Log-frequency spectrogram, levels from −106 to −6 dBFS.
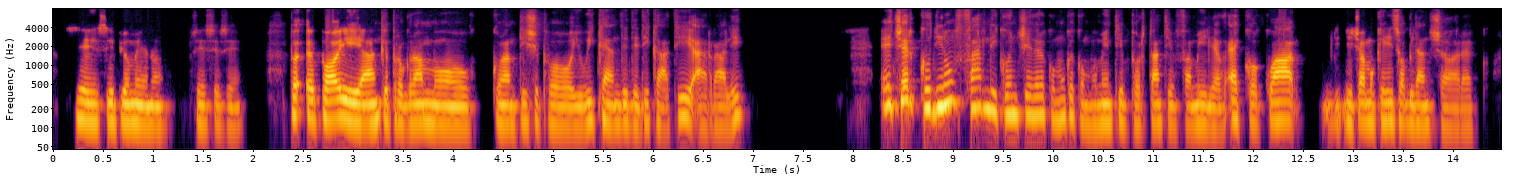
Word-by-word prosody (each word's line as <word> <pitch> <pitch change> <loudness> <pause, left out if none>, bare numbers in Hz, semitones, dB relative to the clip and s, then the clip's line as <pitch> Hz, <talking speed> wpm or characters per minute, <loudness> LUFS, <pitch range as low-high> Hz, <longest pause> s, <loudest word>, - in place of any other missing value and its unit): Sì, 125 -3 0
sì, 125 +1 -2
più 125 +1 0
o - - +2
meno. 110 -2 0 0.2
Sì, 120 - -7
sì, 115 +1 -10
sì. 105 -2 -10 0.5
Po - - +3 0.2
poi 135 -2 +7
anche 120 +3 +4
programmo 115 -3 0
con 115 - -2
anticipo 115 -1 -3
i 110 - -3
weekend 120 0 -2
dedicati 120 +5 -4
a 105 - 0
rally 110 +9 -5 1.4
e 225 +2 +2
cerco 225 -1 +3
di 205 - +4
non 250 +4 +7
farli 205 -5 -1
coincidere 160 -1 -1
comunque 145 +1 -6
con 120 -4 -9
momenti 120 +2 -3
importanti 120 +1 -5
in 115 - -7
famiglia. 110 -2 -4
Ecco, 125 -4 -2
qua 130 +3 +5 0.2
di - - -12
diciamo 125 0 -1
che 125 +1 -5
li 125 - -1
so 125 - -4
bilanciare, 110 -3 -5
ecco. 105 0 -20
120 Hz, 165 wpm, -23 LUFS, 115-135 Hz, 1.4 s, poi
